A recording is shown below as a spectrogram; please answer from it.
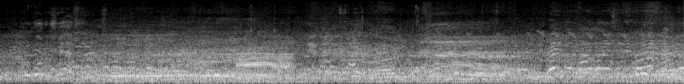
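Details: Small bull calves at a cattle market where a farmer from Noakhali, Bangladesh, is buying on 11 July. Drawn-out harmonic lowing rises over constant crowd chatter and bargaining voices, with several calls overlapping.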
